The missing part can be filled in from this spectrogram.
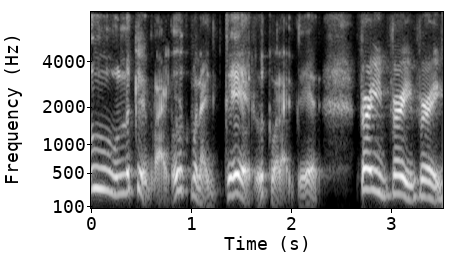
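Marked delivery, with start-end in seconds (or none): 0.0-2.3 smug, self-satisfied, swooping, sing-song bragging voice. Retelling how Oshun looked down at the people: smug Oshun impression. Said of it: "just smug".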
